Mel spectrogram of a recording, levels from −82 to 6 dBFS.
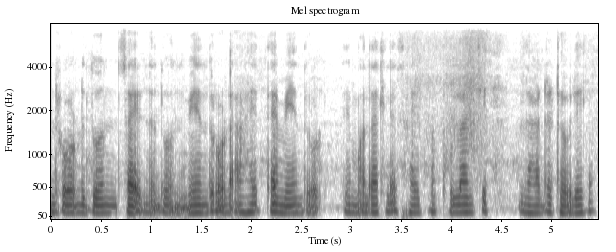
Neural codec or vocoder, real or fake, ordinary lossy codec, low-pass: vocoder, 22.05 kHz, 80 mel bands, WaveNeXt; fake; none; 7.2 kHz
